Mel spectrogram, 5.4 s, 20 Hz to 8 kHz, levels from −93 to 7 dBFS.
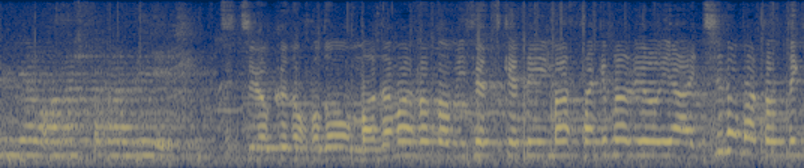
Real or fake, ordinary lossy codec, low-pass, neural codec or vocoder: real; none; none; none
